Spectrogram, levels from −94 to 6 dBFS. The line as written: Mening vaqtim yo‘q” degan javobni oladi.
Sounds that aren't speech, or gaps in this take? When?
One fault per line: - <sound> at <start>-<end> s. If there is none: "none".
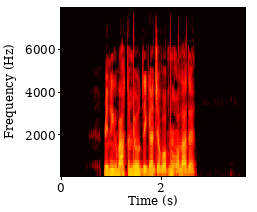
none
